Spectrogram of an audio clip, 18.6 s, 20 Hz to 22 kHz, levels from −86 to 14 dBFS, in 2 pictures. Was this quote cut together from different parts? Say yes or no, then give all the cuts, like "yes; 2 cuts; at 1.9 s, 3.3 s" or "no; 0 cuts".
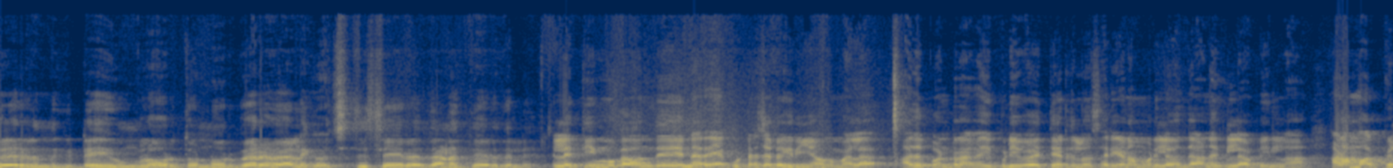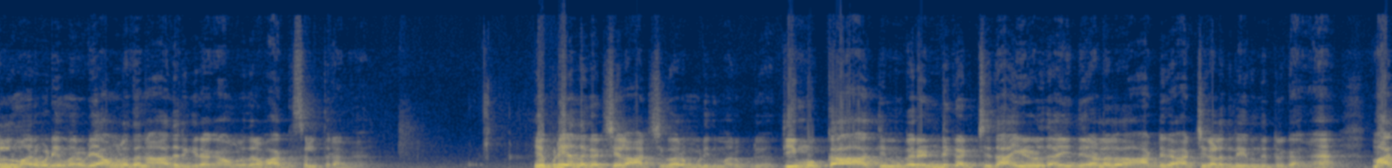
no; 0 cuts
